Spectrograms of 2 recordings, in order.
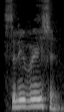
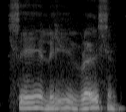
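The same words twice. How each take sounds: First: Said in the usual way. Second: "celebration" very slowly split into four syllables. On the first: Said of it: "there are four syllables". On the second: Shown as a demonstration. Teacher counting four syllables in "celebration" for students, syllable by syllable. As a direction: stretch each of the four beats of "celebration". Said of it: "four syllables".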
